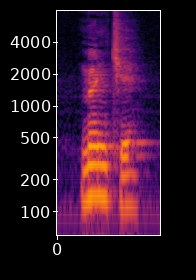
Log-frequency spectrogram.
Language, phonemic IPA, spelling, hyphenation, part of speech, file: Dutch, /ˈmʏn.tjə/, muntje, mun‧tje, noun, Nl-muntje.ogg
- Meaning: 1. diminutive of munt 2. a mint-flavored candy, a breath mint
